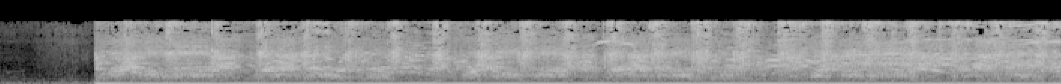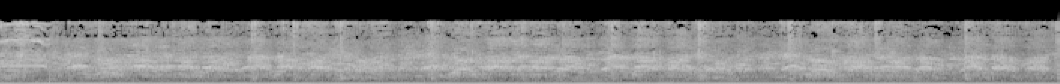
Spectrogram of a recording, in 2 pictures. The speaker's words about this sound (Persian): روز یکشنبه هم جمعی از مردم چهارمحاله بختیاری با برگزاری تجمع اعتراضی توقف پروژه های انتقال آب از این استان به استان های کویری برای مصارف غیر شرب مخالفت کردن و گفتن که اجرای این پروژه ها تبعات زیست محیطی زیادی دارد. صدای بخشی از معترضان رو بشنویم.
